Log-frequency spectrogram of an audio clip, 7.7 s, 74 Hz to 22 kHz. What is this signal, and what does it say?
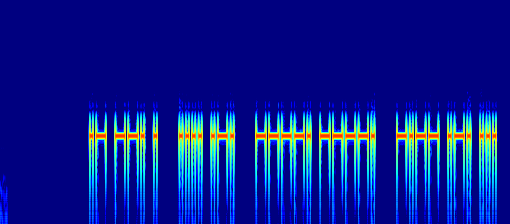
Morse code, heard as a keyed tone, about 25 wpm, 700 Hz. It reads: AGE HR 99 YRS
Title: Practice QSO - Exchange 3 - More Info - 25wpm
